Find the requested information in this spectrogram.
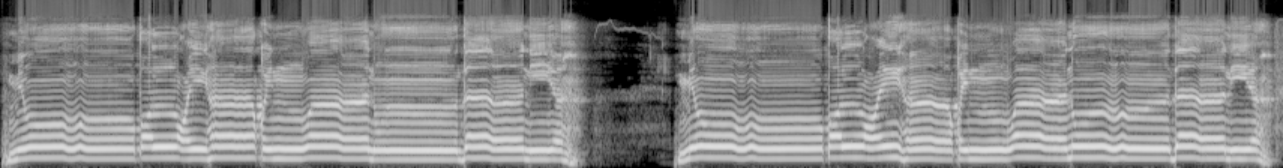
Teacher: Jadi nun sukunnya harus jelas dan wawunya juga harus jelas, tidak didengungkan.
